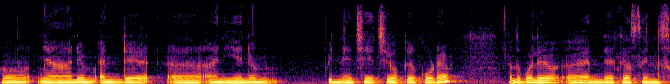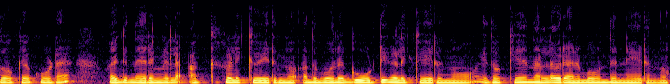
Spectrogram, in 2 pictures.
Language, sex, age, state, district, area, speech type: Malayalam, female, 18-30, Kerala, Kozhikode, urban, spontaneous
